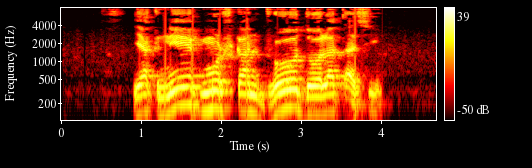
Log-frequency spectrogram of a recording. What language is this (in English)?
Bateri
